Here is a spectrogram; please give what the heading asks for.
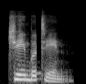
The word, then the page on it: Chambertin: Indian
